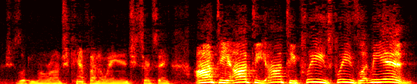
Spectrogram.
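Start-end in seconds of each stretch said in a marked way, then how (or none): 2.6-5.5 high, loud begging cry; pleading call. Acted. Girl begs her aunt to let her into cabin, pleading loudly. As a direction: call out pleadingly, much higher and louder.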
